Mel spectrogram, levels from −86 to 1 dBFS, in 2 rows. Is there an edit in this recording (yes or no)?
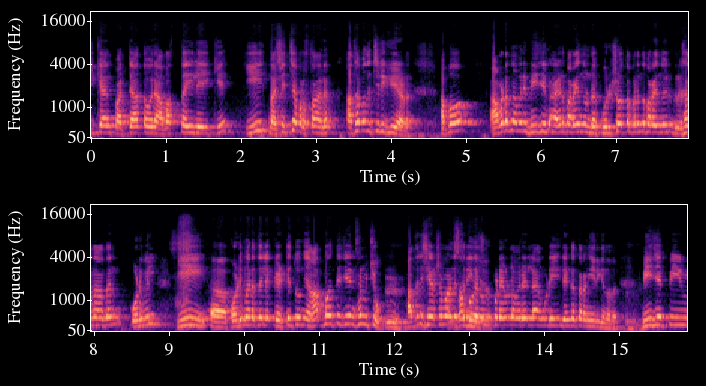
no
